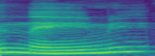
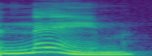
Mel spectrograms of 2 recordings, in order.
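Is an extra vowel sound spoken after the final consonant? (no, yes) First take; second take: yes; no. First: An extra vowel sound follows the final consonant. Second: The word ends cleanly on the final consonant. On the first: The speaker calls it wrong. "ao invés de name" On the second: The speaker calls it right. "o correto seria name"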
